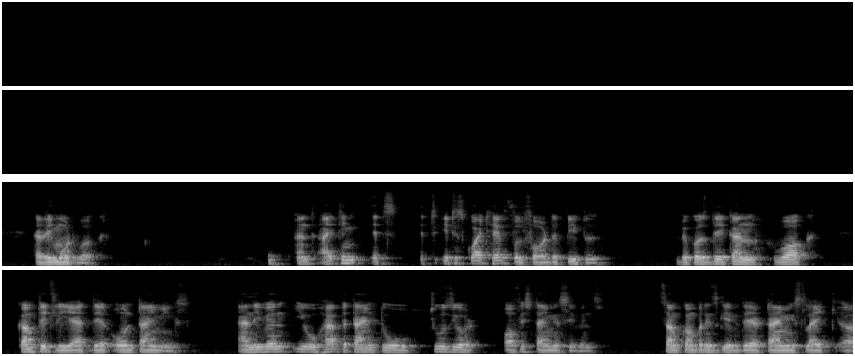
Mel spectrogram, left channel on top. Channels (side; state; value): left; silent; digital silence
